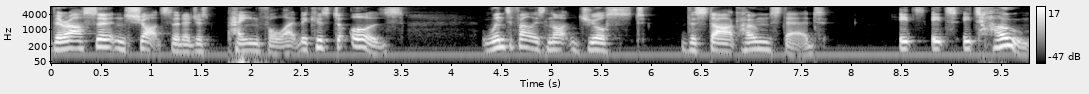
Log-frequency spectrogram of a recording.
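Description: Over a silent background on a very clean recording, a man with a British accent speaks at a very slow pace, his fairly high pitch making very wide swings and showing vocal fry. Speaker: podcast host. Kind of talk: casual chat.

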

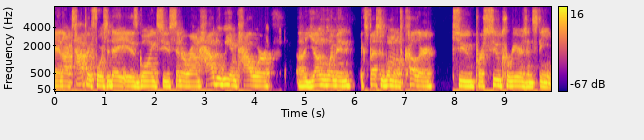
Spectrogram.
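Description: At a moderate pace, a man speaks in a normal speaking voice at a medium pitch with fairly even intonation. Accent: American. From Detroit, US. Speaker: podcast host. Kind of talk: casual podcast chat.

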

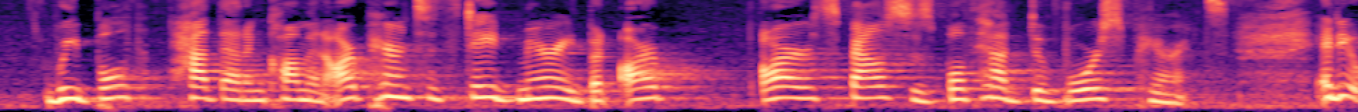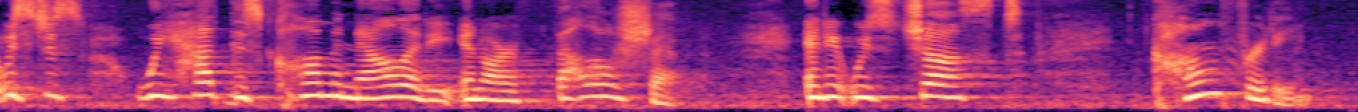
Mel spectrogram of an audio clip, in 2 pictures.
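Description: With an animated tone, a woman talks at a moderate pace in a high pitch with ordinary pitch variation. There is noticeable background noise. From California. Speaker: Bible teacher. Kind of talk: sermon. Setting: women's Bible study with audience.

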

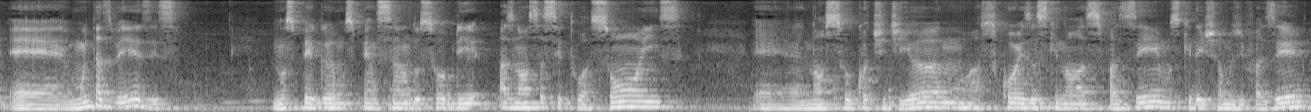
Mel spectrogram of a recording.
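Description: Room echo is audible as a man of medium pitch speaks at a very slow pace, with fairly even intonation and very even loudness. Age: 30s. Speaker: podcaster. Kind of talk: monologue podcast. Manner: occasional stumbling and hesitations.

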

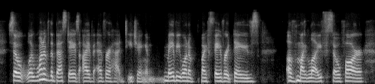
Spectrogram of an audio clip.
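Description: Over a quiet background, a plain, everyday voice speaks at a fairly slow pace with fairly even intonation. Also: woman. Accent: American. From United States. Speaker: podcast co-host and PhD student. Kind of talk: casual chat.

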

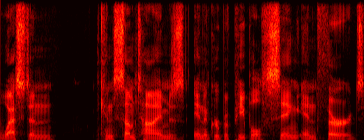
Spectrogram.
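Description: A man speaks at a fairly slow pace in a normal speaking voice, with medium pitch and fairly even intonation. The sound is dry and close, with no echo. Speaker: podcast host. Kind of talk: casual banter, comedy skit.

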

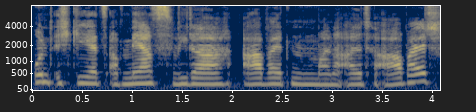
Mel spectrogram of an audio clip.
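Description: Fairly low in pitch, a woman's voice unfolds at a fairly slow pace. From Bavaria, near Munich. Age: 20s. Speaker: podcast co-host, childcare worker. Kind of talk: casual chat. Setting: in a car.

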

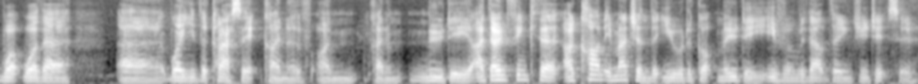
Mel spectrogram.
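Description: At a moderate pace, a man with an ordinary speaking voice talks at medium pitch with fairly even intonation. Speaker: podcast host. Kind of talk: casual podcast interview.

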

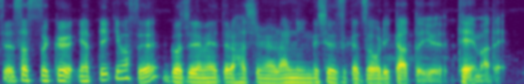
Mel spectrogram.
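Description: Speech comes at a fairly quick pace with hardly any pauses, in a dry, close sound with no echo. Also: man. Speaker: radio show co-host. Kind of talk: casual chat. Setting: video call. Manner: animated.

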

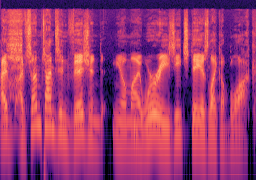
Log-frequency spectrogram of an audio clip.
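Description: An ordinary speaking voice from a man, captured on a very clean recording with a silent background and a dry, close sound with no echo. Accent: American. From Northern California. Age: 60s. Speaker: author and spiritual director. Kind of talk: interview.

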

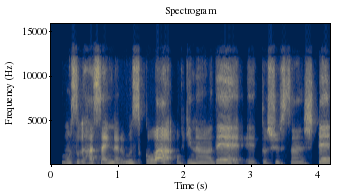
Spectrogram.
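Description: Her voice somewhat breathy and fairly low, the woman speaks with lively intonation. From Japan, Okinawa. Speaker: self-care coach. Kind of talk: casual chat. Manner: halting, many fillers.

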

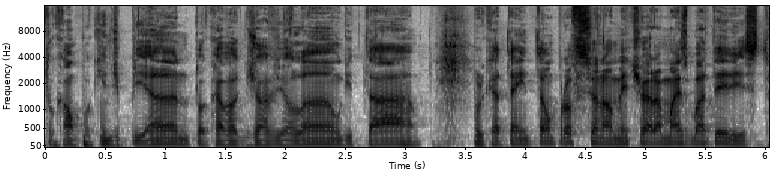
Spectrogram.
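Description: This man has an unremarkable speaking voice, fairly low in pitch with ordinary pitch variation, moving at a fairly quick pace with very even loudness. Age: 50s. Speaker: multi-instrumentalist and music producer. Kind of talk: casual chat.

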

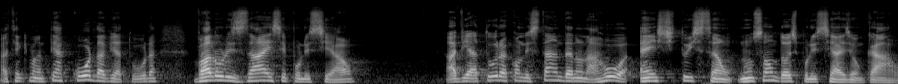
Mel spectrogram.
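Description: A man's ordinary speaking voice, fairly high-pitched, at a moderate pace with lively intonation. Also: very clean recording, silent background. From Brazil, São Paulo (moved from Minas Gerais at age 5). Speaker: helicopter pilot and aerial TV reporter. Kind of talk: interview chat.

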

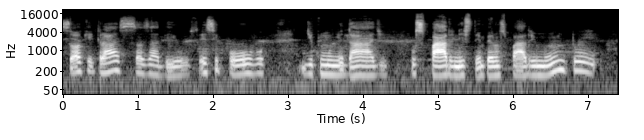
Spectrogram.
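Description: A woman's very deep, low-pitched voice with ordinary pitch variation. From Brazil, Piauí, raised in Maranhão from age 9. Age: 60s. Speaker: farmworker, interviewee recounting her trial. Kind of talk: interview testimony. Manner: casual, conversational.

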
